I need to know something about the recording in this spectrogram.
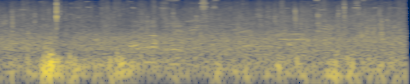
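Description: Hoofbeats of several horses trotting on a sand arena: soft, muffled thuds and scattered clicks over a steady hiss, with one louder thump about half a second in.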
